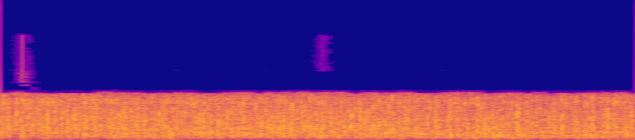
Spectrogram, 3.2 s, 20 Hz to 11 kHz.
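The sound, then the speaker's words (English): An audience applauds steadily for contestant number 4 in a vote by applause. The dense, crackling wash of many hands clapping stays at an even loudness throughout, with no voices standing out. “Please do not whistle or shout. Simply applaud.”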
